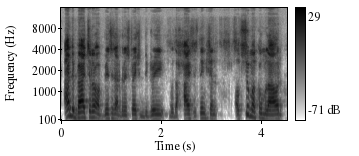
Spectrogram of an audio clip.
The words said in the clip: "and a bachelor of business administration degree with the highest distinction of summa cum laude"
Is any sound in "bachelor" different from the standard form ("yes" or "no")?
no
